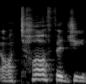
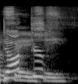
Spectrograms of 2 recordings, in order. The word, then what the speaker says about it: autophagy: Well, actually the Greek that I think Dr. Fung even says that if you break it down the Greek, it is auto, and the French say phagie. It means self-cleaning. Ah. But in the U.S., because we use different emphasis on our syllables, we say autophagy.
